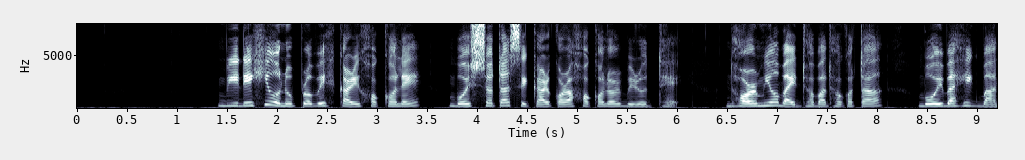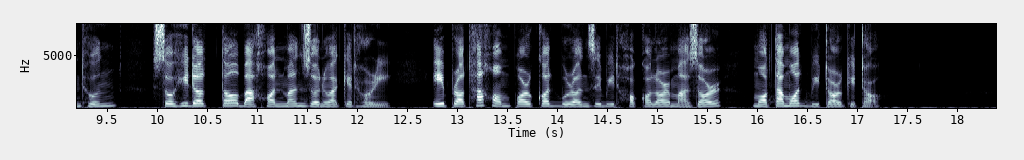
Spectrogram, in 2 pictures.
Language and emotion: Assamese, neutral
